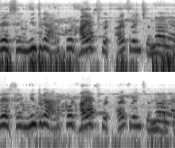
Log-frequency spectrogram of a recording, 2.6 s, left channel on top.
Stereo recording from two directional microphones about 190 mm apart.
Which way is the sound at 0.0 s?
55° left (ahead or behind).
